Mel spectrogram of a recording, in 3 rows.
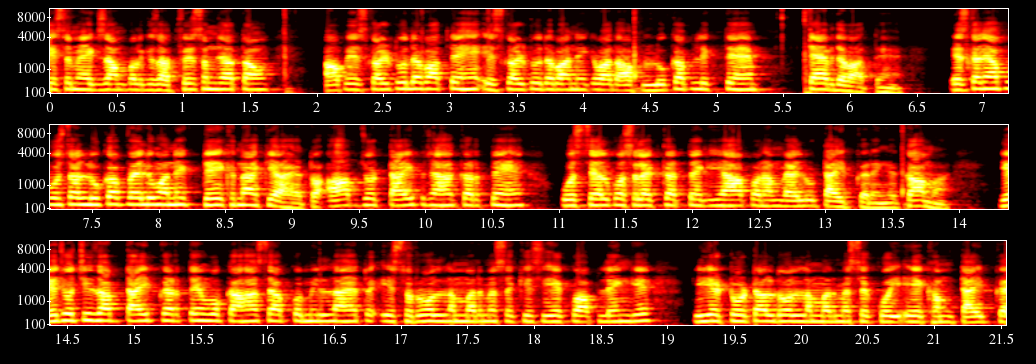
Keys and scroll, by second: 1.6 =, 2.7 l, 3.2 o, 13.4 '.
